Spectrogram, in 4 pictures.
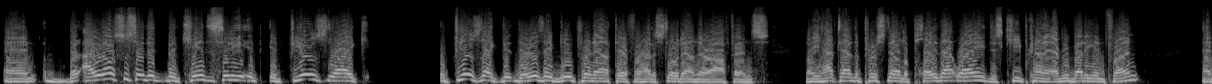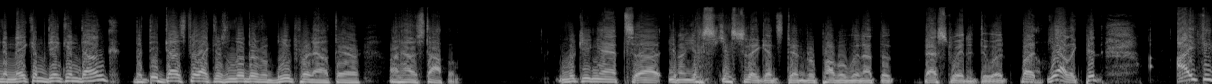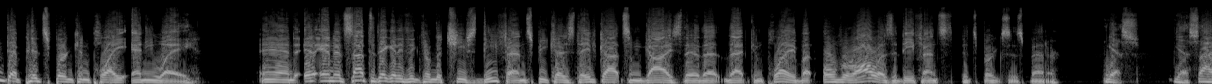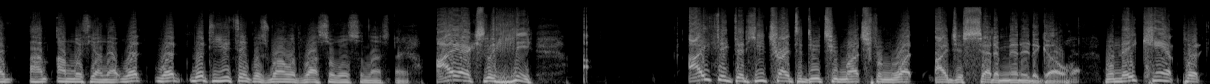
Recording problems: distortion; heavy; 26% of the sound clipped

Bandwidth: 15 kHz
